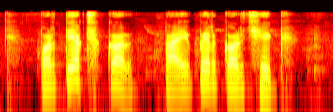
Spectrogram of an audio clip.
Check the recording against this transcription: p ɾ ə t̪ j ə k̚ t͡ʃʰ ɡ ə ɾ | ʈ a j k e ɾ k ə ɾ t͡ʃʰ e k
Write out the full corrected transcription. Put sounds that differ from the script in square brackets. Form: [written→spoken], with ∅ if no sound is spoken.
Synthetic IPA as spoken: p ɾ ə t̪ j ə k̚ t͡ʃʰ [ɡ→k] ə ɾ | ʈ a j [k→p] e ɾ k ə ɾ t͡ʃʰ e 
